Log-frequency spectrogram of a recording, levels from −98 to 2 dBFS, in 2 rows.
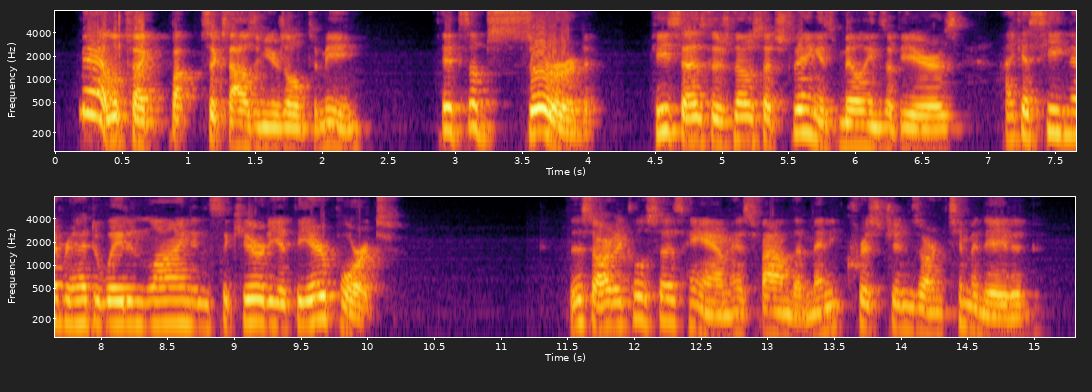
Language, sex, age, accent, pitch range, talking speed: English, male, 40-59, American, 120-175 Hz, 185 wpm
